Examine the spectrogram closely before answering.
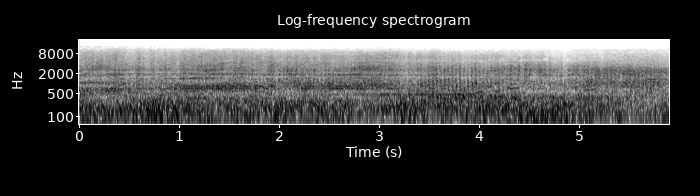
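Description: Helicopter lifting off and climbing away: the rotor and turbine engines run at takeoff power with a loud, steady, heavy noise and faint whine lines riding over it.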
